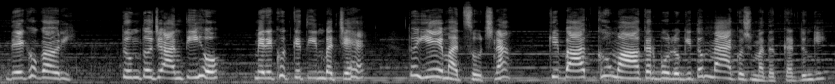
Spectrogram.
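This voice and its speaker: Woman as snobbish, high-voiced sister-in-law. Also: expressive, moderate pace, sharp tone, faint music behind. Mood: dismissive. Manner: condescending, dismissive. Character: snobbish, evasive married sister-in-law, doting on her brother.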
